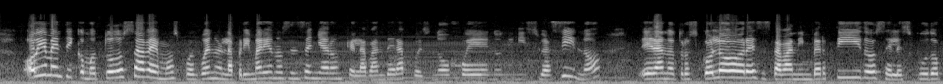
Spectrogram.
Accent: Mexico; Yo no sé si es porque soy mexicana, pero me encanta nuestra bandera

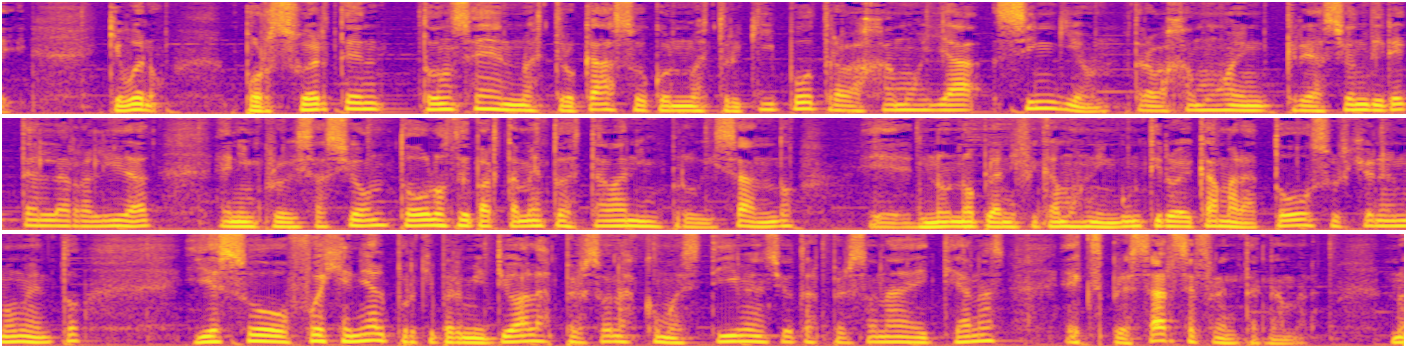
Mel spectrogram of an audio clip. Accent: Pudahuel, Santiago Metropolitan Region, Chile; de donde nos criamos. Yo soy de Pudahuel.

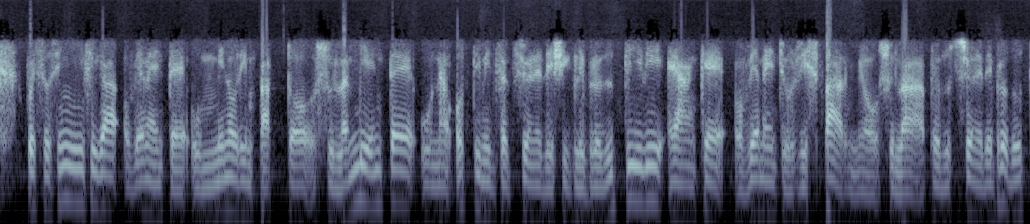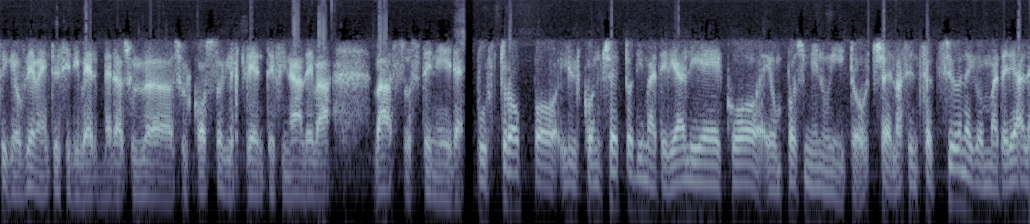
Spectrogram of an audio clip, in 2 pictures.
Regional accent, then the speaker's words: Caserta, Campania, Italy; Sia io che il mio socio siamo di Caserta.

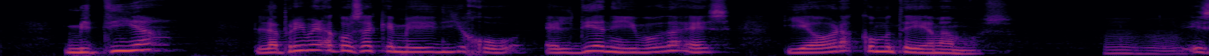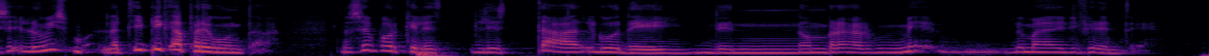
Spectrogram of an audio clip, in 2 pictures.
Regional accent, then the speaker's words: Algorta, Basque Country, Spain; Van a mi pueblo, en Algorta

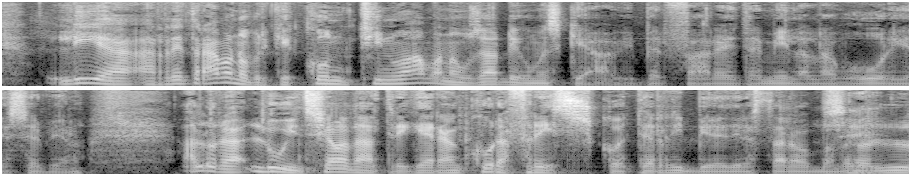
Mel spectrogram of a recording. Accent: Rome, Lazio, Italy; born there; Io nasco a Roma perché mio padre viene a lavorare a Roma, incontra mia madre a Roma, però loro sono di Parma

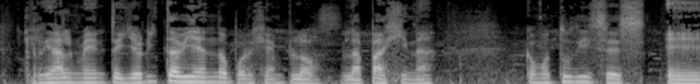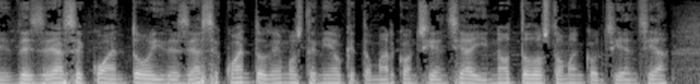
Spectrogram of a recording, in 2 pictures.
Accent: Mexico; bueno, en México a lo mejor tenemos esa conciencia.

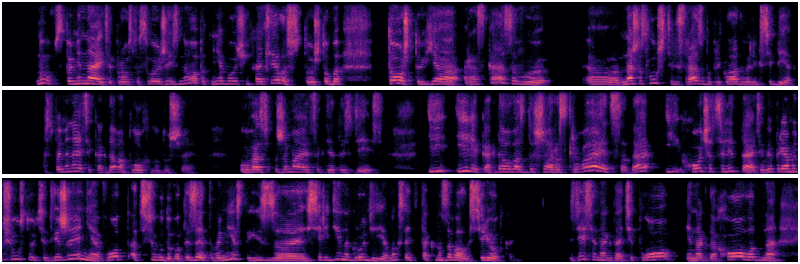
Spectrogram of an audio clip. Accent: Moscow, Russia; born there; я вообще родилась в Москве

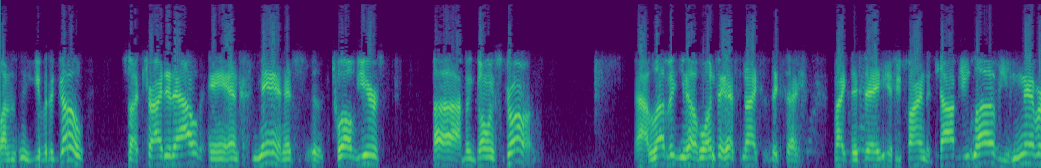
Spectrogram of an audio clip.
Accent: Alameda, California, United States; I grew up in Alameda. I ran for mayor of Alameda twice, and mayor of San Francisco once.

